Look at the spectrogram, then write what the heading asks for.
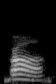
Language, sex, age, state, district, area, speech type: Assamese, female, 30-45, Assam, Nalbari, rural, conversation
